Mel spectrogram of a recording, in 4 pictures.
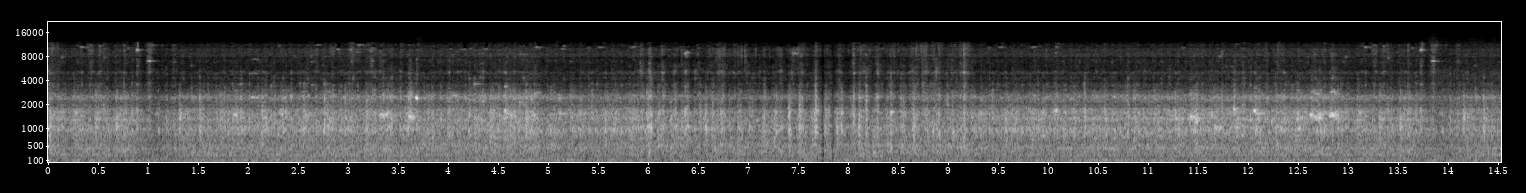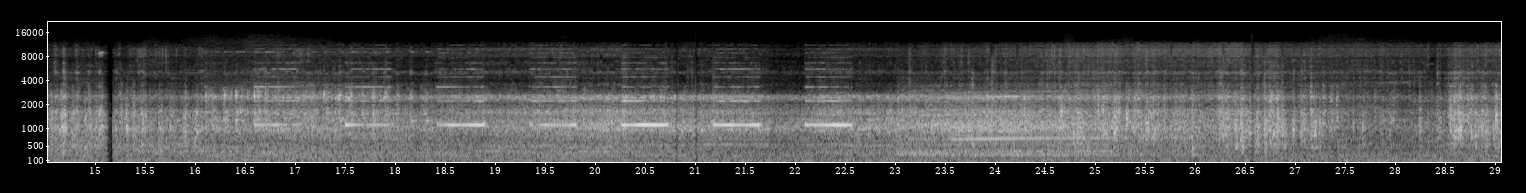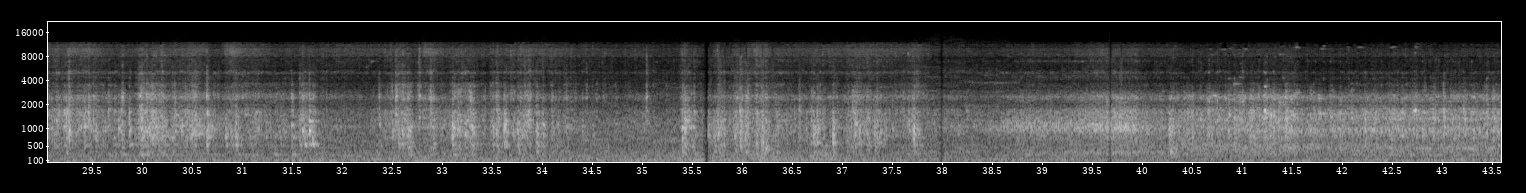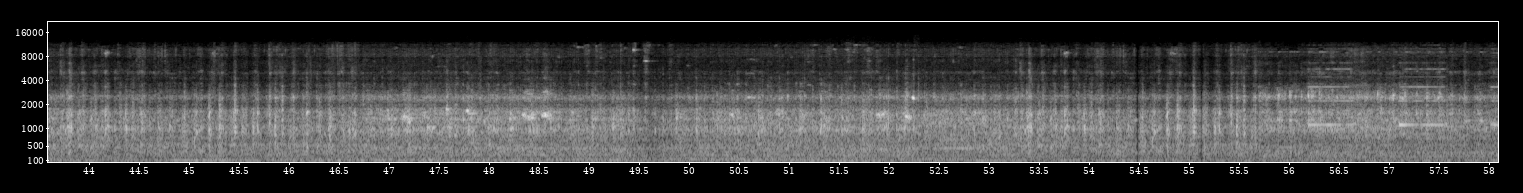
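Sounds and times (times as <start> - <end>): metallic clanks and rattles: 0.0 - 18.4, 23.0 - 38.0, 39.6 - 58.0
diesel engine running: 0.0 - 58.0
machinery squeal: 0.8 - 7.6, 11.2 - 33.9, 39.5 - 43.0, 43.7 - 58.0
reversing alarm beeping: 16.4 - 25.2, 56.0 - 58.0.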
